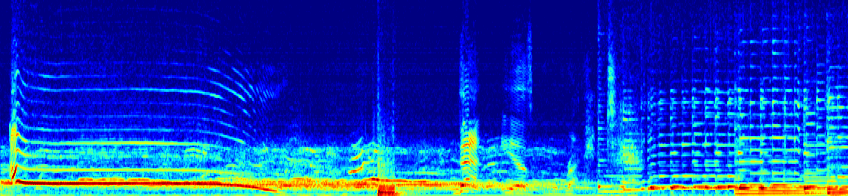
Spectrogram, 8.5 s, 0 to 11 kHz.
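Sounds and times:
dog howling: 0.0s - 7.9s
speech: 7.4s - 8.3s.

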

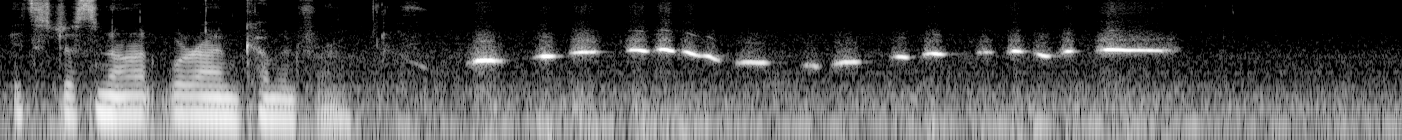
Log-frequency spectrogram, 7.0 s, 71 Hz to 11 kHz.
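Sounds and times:
speech: 0.1s - 2.0s
low hum: 1.7s - 7.0s
person whistling a tune: 2.4s - 5.9s.

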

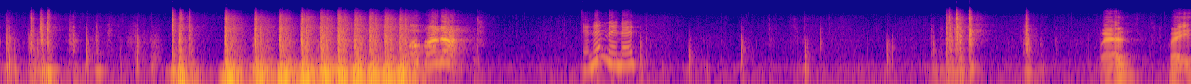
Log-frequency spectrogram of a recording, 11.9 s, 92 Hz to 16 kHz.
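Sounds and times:
loud wooden knocks and thumps: 0.0s - 4.2s
heavy cellar door thudding shut: 1.7s - 4.2s
speech: 6.2s - 6.5s, 11.2s - 11.9s.

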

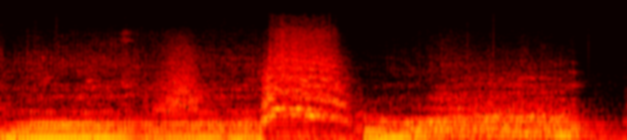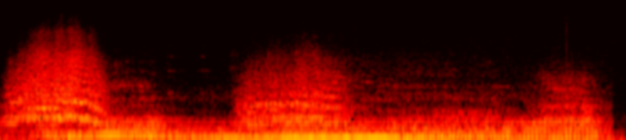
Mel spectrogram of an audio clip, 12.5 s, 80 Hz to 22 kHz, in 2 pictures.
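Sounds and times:
wild elephants trumpeting: 0.0s - 12.4s
wild elephants deep rumbling: 0.0s - 12.5s.

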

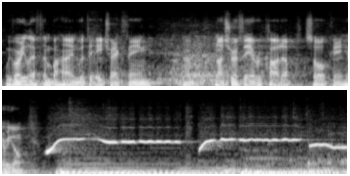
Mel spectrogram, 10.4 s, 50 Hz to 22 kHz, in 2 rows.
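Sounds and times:
speech: 0.1s - 6.2s
laughter: 1.1s - 5.6s
person whistling a TV show theme tune: 5.8s - 10.3s.

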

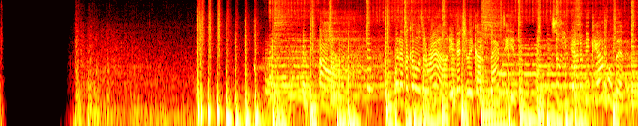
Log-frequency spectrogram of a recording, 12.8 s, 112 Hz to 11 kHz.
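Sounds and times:
rain: 1.4s - 4.0s
rhythmic music: 4.5s - 12.7s
speech: 9.2s - 12.7s.

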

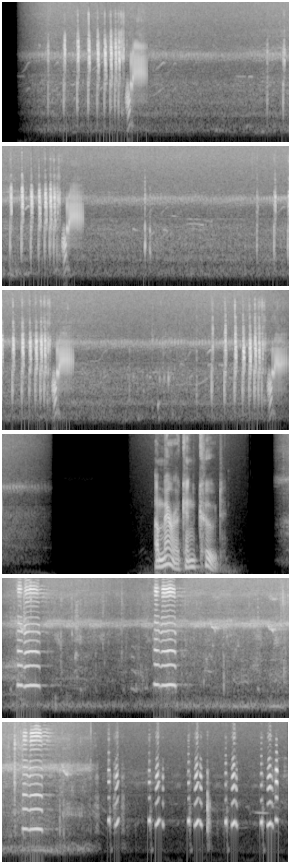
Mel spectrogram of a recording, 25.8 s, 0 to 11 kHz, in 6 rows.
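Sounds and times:
hiss: 0.4s - 13.6s, 17.1s - 25.8s
Ruddy Duck display calls: 0.6s - 2.5s, 3.9s - 5.6s, 8.1s - 9.8s, 11.5s - 13.0s, 17.2s - 25.8s
speech: 15.2s - 16.3s.

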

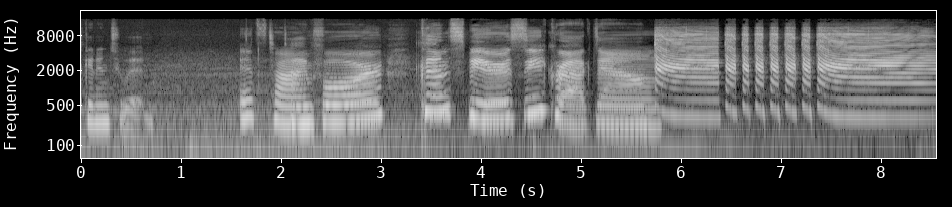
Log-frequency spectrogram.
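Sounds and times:
speech: 0.0s - 0.9s, 1.6s - 5.9s
loud air horn blasts: 5.7s - 8.5s.

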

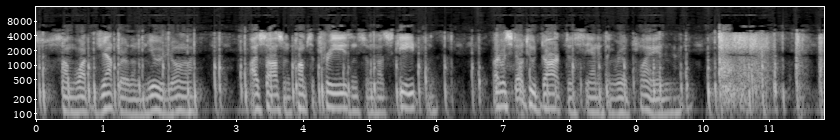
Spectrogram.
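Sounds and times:
speech: 0.4s - 6.1s, 6.8s - 9.8s
gunfire in a desert canyon at dusk: 10.2s - 11.8s.

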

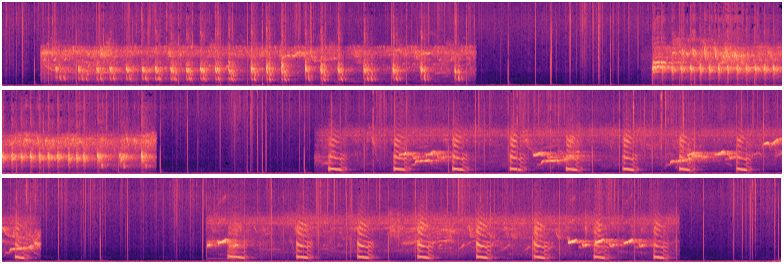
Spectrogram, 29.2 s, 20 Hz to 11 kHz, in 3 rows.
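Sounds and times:
yellow-billed cuckoo rapid wooden knocking calls: 0.5s - 6.0s, 8.1s - 11.7s, 13.7s - 20.0s, 22.1s - 28.0s.

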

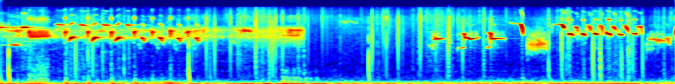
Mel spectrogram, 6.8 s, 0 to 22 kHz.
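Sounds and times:
four song sparrows singing varied songs: 0.0s - 3.0s, 4.3s - 6.7s
faint low rumble: 0.0s - 6.7s
scattered clicks: 0.0s - 6.7s.

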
